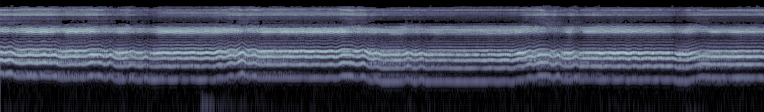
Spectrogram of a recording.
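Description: A boy's voice chanting the adhan, the Islamic call to prayer, holding one long melismatic line on the shahada phrase 'ashhadu anna Muhammadan rasulullah' with ornamented rises and falls in pitch. The note fades out just after the end.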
